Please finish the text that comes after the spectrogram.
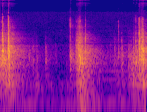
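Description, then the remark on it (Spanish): An iron key grinds and clicks in a lock, three metallic bursts spaced about a second apart with scraping between them, heard alone. “Escucha la llave de hierro girar en la cerradura.”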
